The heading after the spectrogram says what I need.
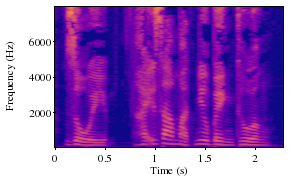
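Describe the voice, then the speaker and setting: A woman's voice: fairly low pitch, a little mellow, no echo, studio quality, natural voice. A woman voicing a weeping, anxious older village mother who stammers and repeats herself. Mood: tearful pleading. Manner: sobbing, halting, repeats words. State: crying.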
